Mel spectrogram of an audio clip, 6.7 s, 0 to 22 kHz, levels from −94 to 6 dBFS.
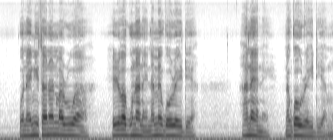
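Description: Listening through the speech, nothing stood out as a technical problem.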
